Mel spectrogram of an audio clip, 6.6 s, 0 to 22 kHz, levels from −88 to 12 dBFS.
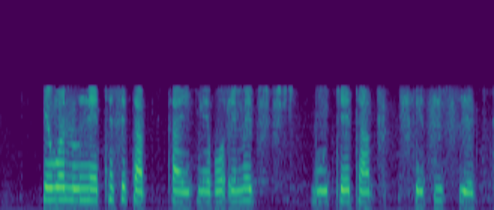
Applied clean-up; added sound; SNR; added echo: neural mask model RNNoise.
